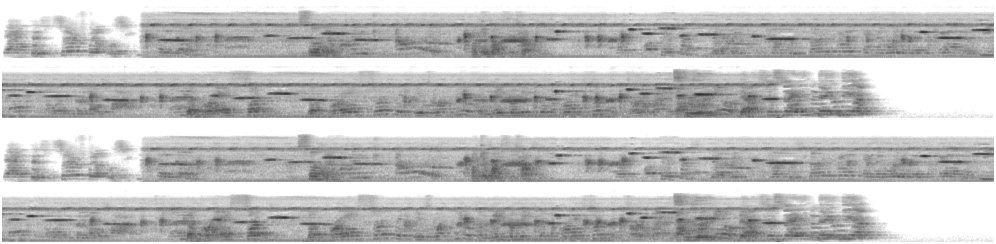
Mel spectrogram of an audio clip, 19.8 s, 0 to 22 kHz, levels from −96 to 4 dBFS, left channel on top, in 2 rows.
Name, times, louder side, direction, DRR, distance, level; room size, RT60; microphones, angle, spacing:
voice 1, 0.0-2.0 3.0-5.5 6.1-11.3 11.6-12.6 16.2-17.1 17.7-18.5, equal, 35° right, -6 dB, 0.7 m, -44 dB
sound 1, 1.4-17.7, left 3 dB, 85° left, 0.9 m, -27 dB
voice 2, 2.9-3.4 4.8-5.3 11.8-12.5 12.9-17.4, equal, 80° right, -4 dB, 0.7 m, -37 dB
voice 3, 16.6-18.5, left 2 dB, 15° left, -7 dB, 0.8 m, -35 dB
3.0 x 2.1 x 2.5 m, 0.41 s
head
